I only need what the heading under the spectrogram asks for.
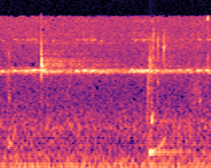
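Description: Water drops fall and plink sparsely, echoing through an alley, a couple of distinct drips ringing out over a faint steady hum, quiet.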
